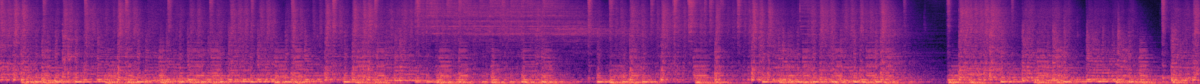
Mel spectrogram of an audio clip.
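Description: Jazz drum kit played busily (snare, bass drum and cymbals) over a plucked upright double bass. About eleven seconds in, the playing briefly drops back, then comes in again with a sharp hit.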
